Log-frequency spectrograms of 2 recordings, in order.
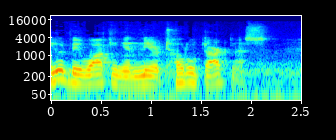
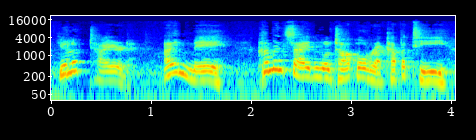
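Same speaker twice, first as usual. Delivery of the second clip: lightly lilted Irish landlady, friendly; a hint of Irish warmth, inviting; 6 semitones higher than usual. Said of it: "Her voice has a slight Irish lilt".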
